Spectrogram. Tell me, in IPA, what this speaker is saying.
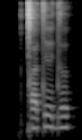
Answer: ǀate də

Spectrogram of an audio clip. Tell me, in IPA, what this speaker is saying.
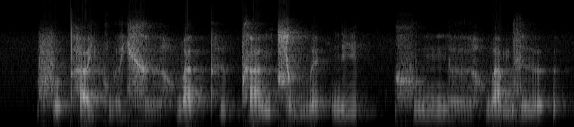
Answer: fo̰˧˨t̪ʰa̰˧˥jkwə̤˨˩jxə̤ː˨˩ hwa˦˥t̚t̪ʰɨ˦˥p̚xa˧nt͡ɕɔ̰˧˨w mɛ˨˩k̚ni˦˥t̚ | xu˨˦mnə̤ː˨˩hwa̰˧˨mzɨ̰˧˨ə̯ʔ

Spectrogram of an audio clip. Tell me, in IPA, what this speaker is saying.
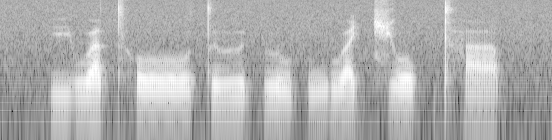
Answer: ju˥˩a̯tʰoː˧tɯː˥˩t̚ lu˨˩ʔŋu˦˥a̯ t͡ɕoː˥˩p̚tʰa˨˩p̚

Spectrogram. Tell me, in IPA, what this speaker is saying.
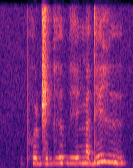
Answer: pʰoɖ͡ʐeɡʱɘ bʱeŋade ɣɨ

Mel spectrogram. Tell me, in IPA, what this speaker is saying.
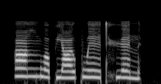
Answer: ɑ˥ŋmwɔ˨ pjɑ˧˥ʊ̯pwe˥˧ɪ̯ t̪ʰɥɛ˥˩n

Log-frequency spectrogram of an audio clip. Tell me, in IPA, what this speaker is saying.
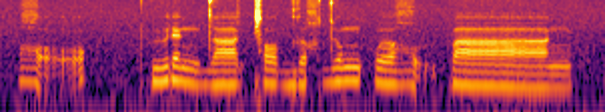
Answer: ʁɔ̰ | pʰɯɾɛŋdaː ǀɔɡɯχ doŋpɤʁṵ paːŋ

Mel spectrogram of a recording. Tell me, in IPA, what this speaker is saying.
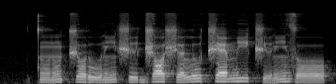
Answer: tũ˨ɾũ˧ t͡ʃo˧ɾu˨ ɾĩ˧ ʃɨ˧d͡ʒɔ˦ʃə˧ lu˦t͡ʃɛ˦ mi˦t͡ʃɨ˨ ɾĩ˦zo˧

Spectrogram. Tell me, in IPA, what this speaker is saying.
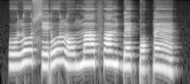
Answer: o˧lo˦se˧ ɾo˦ lɔ˧mã˦fã˦ ɡ͡bɛ˦˨k͡pɔ˨˦k͡pɛ̃˦˨

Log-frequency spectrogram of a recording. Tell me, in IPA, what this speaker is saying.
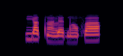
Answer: ja˧tã˨lɛ˨ dɔ̃˨fa˧

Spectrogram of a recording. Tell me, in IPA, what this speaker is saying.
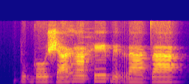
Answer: pu˨ɡoː˨ʃa˨˦ ɣã˦heː˦ɓɪ˨ raː˨ ta˦

